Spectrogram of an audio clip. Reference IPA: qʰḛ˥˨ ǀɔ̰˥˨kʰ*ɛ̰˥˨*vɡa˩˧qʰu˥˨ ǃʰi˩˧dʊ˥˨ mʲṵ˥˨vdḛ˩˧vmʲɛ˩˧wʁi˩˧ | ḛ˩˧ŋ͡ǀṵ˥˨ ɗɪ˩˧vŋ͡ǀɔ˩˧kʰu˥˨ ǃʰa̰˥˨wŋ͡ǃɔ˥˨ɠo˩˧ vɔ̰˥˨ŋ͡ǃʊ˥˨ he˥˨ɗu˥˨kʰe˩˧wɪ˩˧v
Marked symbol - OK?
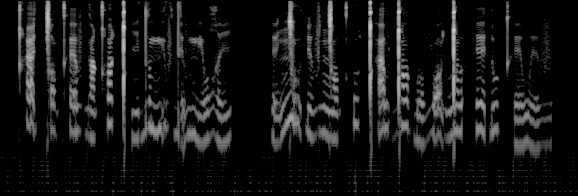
yes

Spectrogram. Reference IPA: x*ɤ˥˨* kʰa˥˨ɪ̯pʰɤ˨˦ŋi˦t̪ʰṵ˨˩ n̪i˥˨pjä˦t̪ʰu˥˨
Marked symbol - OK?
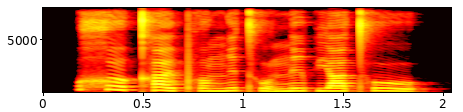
yes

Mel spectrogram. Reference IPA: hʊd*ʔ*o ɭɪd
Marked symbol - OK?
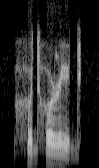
no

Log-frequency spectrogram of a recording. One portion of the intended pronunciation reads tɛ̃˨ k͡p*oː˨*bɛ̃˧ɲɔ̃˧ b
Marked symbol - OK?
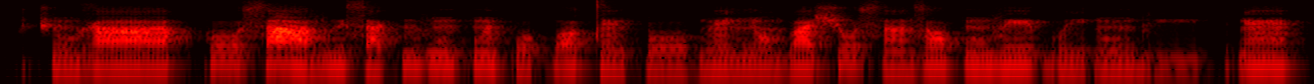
yes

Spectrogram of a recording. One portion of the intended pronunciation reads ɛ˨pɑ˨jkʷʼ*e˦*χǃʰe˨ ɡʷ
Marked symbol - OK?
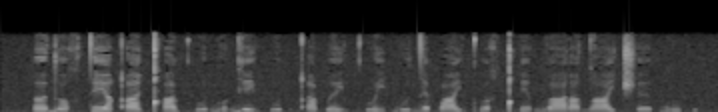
no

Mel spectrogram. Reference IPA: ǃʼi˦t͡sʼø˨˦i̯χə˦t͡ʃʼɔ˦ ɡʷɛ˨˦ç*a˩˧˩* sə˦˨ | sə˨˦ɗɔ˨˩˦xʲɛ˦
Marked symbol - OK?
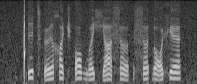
yes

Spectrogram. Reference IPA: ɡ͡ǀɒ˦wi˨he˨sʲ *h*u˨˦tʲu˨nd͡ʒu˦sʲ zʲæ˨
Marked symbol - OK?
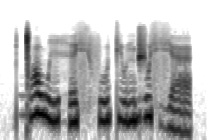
no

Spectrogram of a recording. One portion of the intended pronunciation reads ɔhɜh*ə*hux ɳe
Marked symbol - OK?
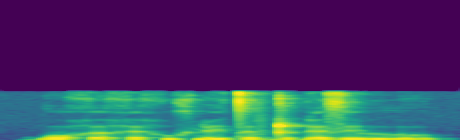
no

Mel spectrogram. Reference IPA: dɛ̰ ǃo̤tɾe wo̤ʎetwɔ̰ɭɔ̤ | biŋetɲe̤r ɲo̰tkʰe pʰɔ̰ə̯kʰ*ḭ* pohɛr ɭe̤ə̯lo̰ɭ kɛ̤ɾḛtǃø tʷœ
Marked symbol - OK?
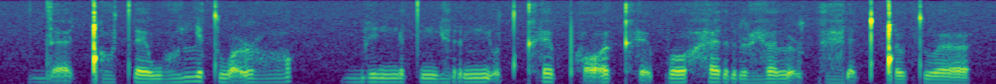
no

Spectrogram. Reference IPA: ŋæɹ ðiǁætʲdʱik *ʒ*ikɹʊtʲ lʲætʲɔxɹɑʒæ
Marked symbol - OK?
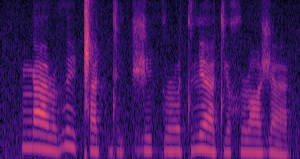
yes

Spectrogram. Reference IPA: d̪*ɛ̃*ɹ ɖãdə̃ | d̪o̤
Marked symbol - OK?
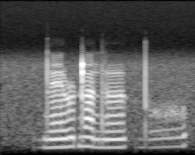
yes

